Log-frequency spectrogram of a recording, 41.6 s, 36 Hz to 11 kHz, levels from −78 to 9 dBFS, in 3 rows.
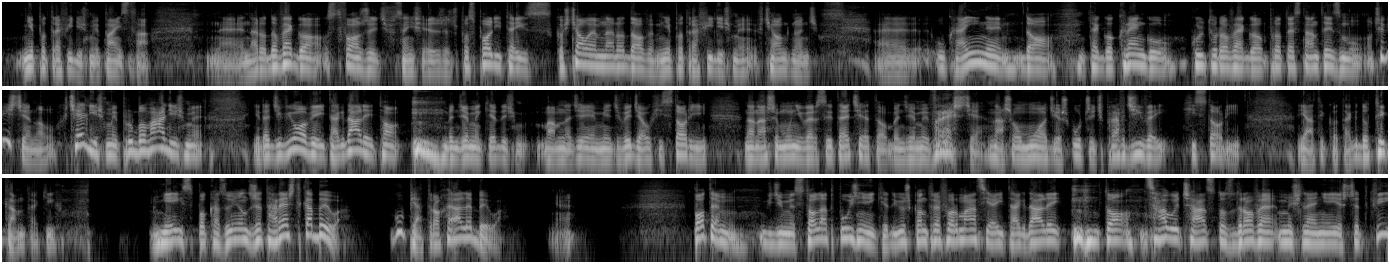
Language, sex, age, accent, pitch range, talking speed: Polish, male, 50-69, native, 115-150 Hz, 120 wpm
